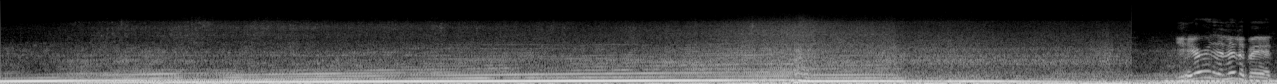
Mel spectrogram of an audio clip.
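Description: A VW Golf GTI fitted with a cold air intake and a loud exhaust pulls hard in third gear, the engine note climbing steadily in pitch, then a shift and a brief drop before a pop at the end.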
